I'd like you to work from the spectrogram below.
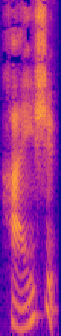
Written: hai2shi

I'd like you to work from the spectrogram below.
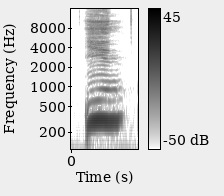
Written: yin1

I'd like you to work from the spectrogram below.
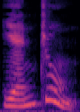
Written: yan2zhong4

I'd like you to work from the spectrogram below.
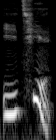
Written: yi2qie4

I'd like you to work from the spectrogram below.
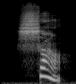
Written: shang4

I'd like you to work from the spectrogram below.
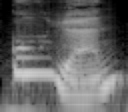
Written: gong1yuan2

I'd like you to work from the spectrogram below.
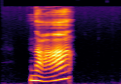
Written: na2

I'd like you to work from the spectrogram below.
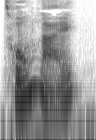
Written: cong2lai2

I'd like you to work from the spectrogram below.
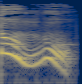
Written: dong4wu4

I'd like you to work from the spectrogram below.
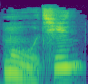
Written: mu3qin1

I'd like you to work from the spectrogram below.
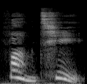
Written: fang4qi4

